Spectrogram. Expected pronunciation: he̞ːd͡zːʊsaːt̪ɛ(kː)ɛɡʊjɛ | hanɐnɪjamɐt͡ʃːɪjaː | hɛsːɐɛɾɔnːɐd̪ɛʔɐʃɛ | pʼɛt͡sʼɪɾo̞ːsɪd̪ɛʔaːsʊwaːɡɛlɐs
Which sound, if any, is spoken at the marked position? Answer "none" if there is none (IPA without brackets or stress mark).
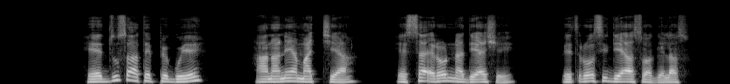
pː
